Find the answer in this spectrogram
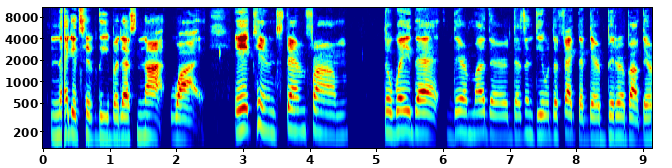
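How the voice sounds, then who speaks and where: A young adult woman co-hosting a podcast, firm and measured. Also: sits low, no echo. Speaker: podcast co-host. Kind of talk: casual podcast discussion.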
